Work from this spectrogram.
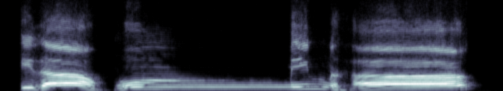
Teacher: हुम मीम साकिन को छोड़ेंगे और हा को मीम मुशद्दद से मिलाएंगे और गुन्ना करेंगे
